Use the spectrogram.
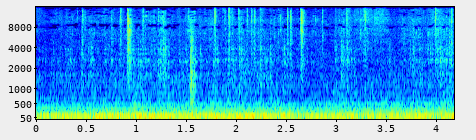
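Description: Fiat Strada pickup truck driving while carrying 500 kg of cargo on a dirt country road, a loud, steady low engine and road rumble with a few faint rattles.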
